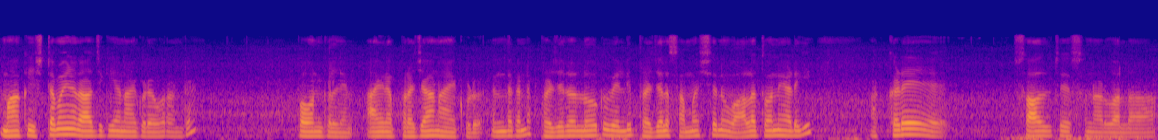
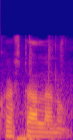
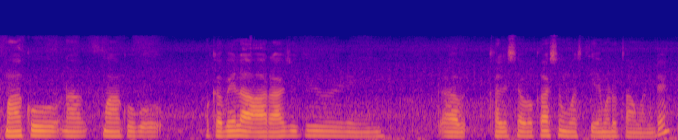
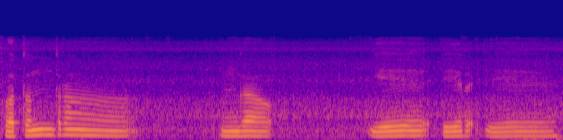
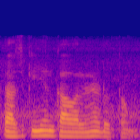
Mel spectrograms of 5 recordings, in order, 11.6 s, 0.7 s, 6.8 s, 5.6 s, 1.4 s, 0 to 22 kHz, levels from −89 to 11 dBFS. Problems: constant background noise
